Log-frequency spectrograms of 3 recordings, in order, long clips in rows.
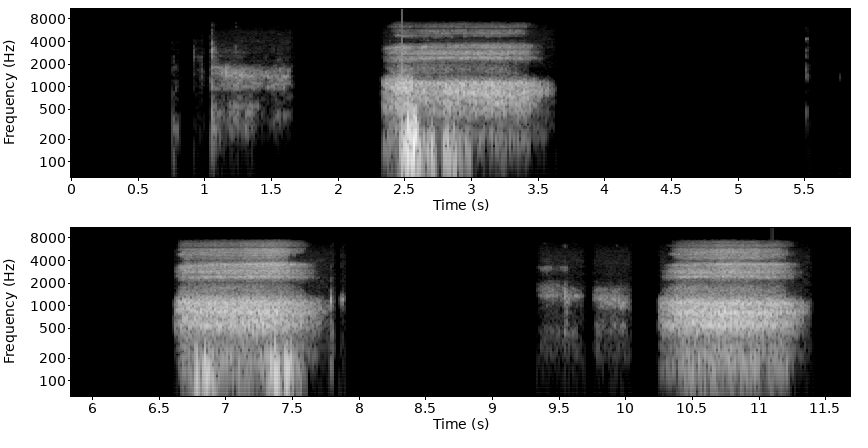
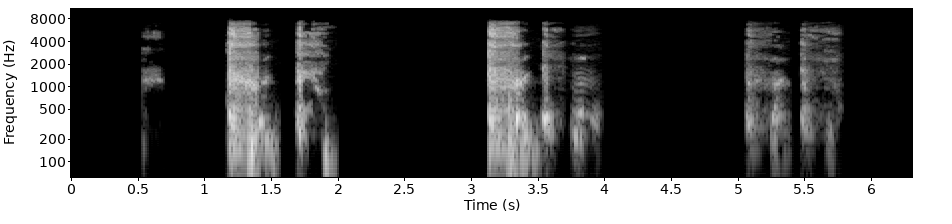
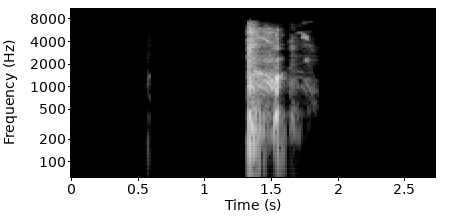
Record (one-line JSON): {"exhalation_length": "11.7 s", "exhalation_amplitude": 26397, "exhalation_signal_mean_std_ratio": 0.4, "three_cough_length": "6.3 s", "three_cough_amplitude": 28527, "three_cough_signal_mean_std_ratio": 0.28, "cough_length": "2.7 s", "cough_amplitude": 29551, "cough_signal_mean_std_ratio": 0.22, "survey_phase": "beta (2021-08-13 to 2022-03-07)", "age": "18-44", "gender": "Male", "wearing_mask": "No", "symptom_none": true, "smoker_status": "Never smoked", "respiratory_condition_asthma": false, "respiratory_condition_other": false, "recruitment_source": "REACT", "submission_delay": "3 days", "covid_test_result": "Negative", "covid_test_method": "RT-qPCR", "influenza_a_test_result": "Negative", "influenza_b_test_result": "Negative"}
